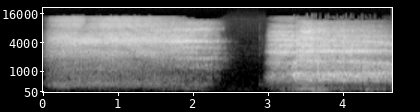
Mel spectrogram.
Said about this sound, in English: And I want you to, when you breathe in through your nose, your belly should go out. So just think, okay, I'm going to breathe in through my nose. My belly goes. When I breathe out through my mouth, my belly goes.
